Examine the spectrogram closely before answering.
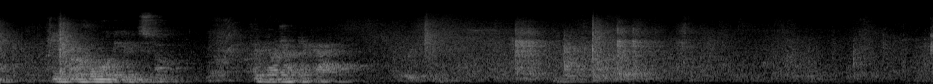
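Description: A middle-aged man speaks calmly through a microphone in an echoing room.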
